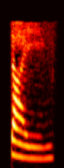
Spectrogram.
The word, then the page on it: dying: ‘daııŋ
